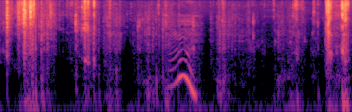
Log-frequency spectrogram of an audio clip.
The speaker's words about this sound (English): It smells like barbecue Pringles. It does. What are the chances this is good?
